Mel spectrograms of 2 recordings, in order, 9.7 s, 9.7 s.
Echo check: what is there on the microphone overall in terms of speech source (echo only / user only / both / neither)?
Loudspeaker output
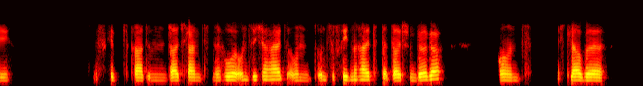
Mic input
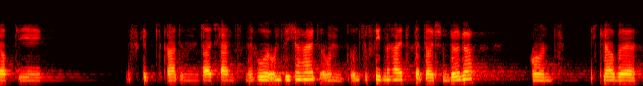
echo only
